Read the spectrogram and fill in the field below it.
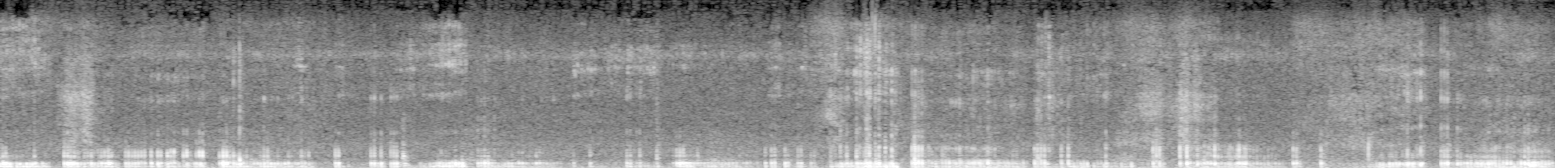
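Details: Loud purring from a domestic cat, a steady low vibrating rumble rising and falling with each breath, crossed by frequent brief clicks and handling noises.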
